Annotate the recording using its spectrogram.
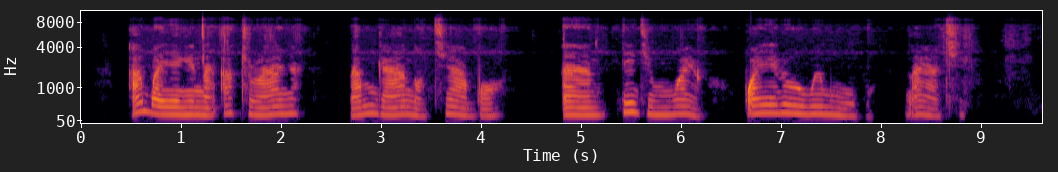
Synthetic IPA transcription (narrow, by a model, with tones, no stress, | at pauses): a˦ɡ͡ba˨ɲe˨ŋe˨na˨ʔa˦tʊ˨ɾa˨˦a˦ɲa˦ | na˨m̩˦ɡa˨a˦nɔ˨t͡ʃɪ˦a˨bɔ˨˦ | a˨n̩˨e˦d͡ʒi˨m̩˨ŋʷa˦ɲɔ˨ | kʷa̰˦ɲe˦ɾo˦˨ŋʷe˦mu˨u˨ɡʷu˨ | nʔa̰˦ɣa˨t͡ʃɪ˦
